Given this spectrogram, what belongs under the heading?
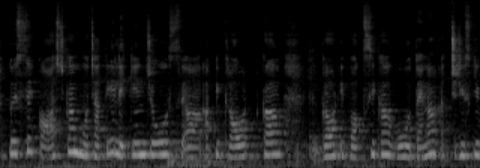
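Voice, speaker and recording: A young woman explains costs straight to the camera in a brisk, teacherly way, slipping English terms into her Hindi. Her voice sits at an ordinary middle pitch for a woman. The recording is close up in a small room, with a faint hiss underneath. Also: darkish tone. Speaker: architect explaining renovation costs. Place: small indoor room against a plain wall. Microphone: camera facing her at close range.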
